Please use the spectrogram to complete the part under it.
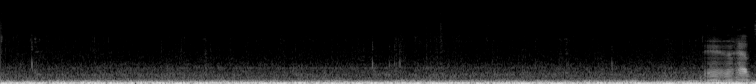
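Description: Low, steady rumble of a car rolling slowly over bumpy historic brick streets in Ybor City, the engine and tire noise continuous and close, with a brief higher rattle near the end.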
